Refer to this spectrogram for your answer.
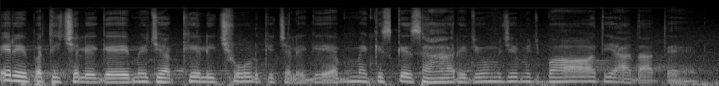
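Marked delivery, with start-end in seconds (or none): none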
